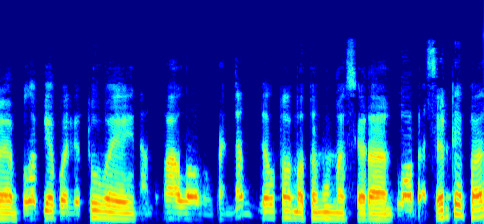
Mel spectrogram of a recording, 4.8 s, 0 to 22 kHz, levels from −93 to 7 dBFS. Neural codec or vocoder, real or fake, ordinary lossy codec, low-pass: codec, 44.1 kHz, 3.4 kbps, Pupu-Codec; fake; MP3, 48 kbps; 10.8 kHz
